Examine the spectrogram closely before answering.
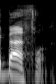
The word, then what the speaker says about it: Bethlehem: Yeah, but they say Bethlehem. They say Bethleam.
